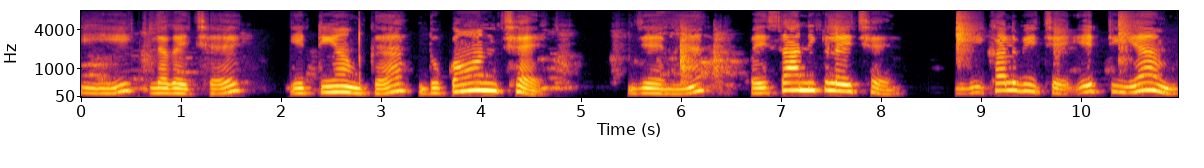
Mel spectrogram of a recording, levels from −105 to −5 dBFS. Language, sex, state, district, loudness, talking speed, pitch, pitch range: Maithili, female, Bihar, Samastipur, -16 LUFS, 85 wpm, 215 Hz, 165-255 Hz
